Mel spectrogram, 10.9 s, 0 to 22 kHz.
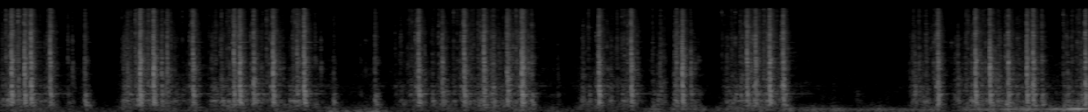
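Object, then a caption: Metal portable typewriter. A vintage teal metal Underwood Olivetti Lettera 22 portable typewriter with paper loaded is typed on steadily with fingertips. Bursts of sharp, bright key clacks come in quick runs separated by short pauses, each strike dying away almost instantly. A faint low hum sits underneath toward the end.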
